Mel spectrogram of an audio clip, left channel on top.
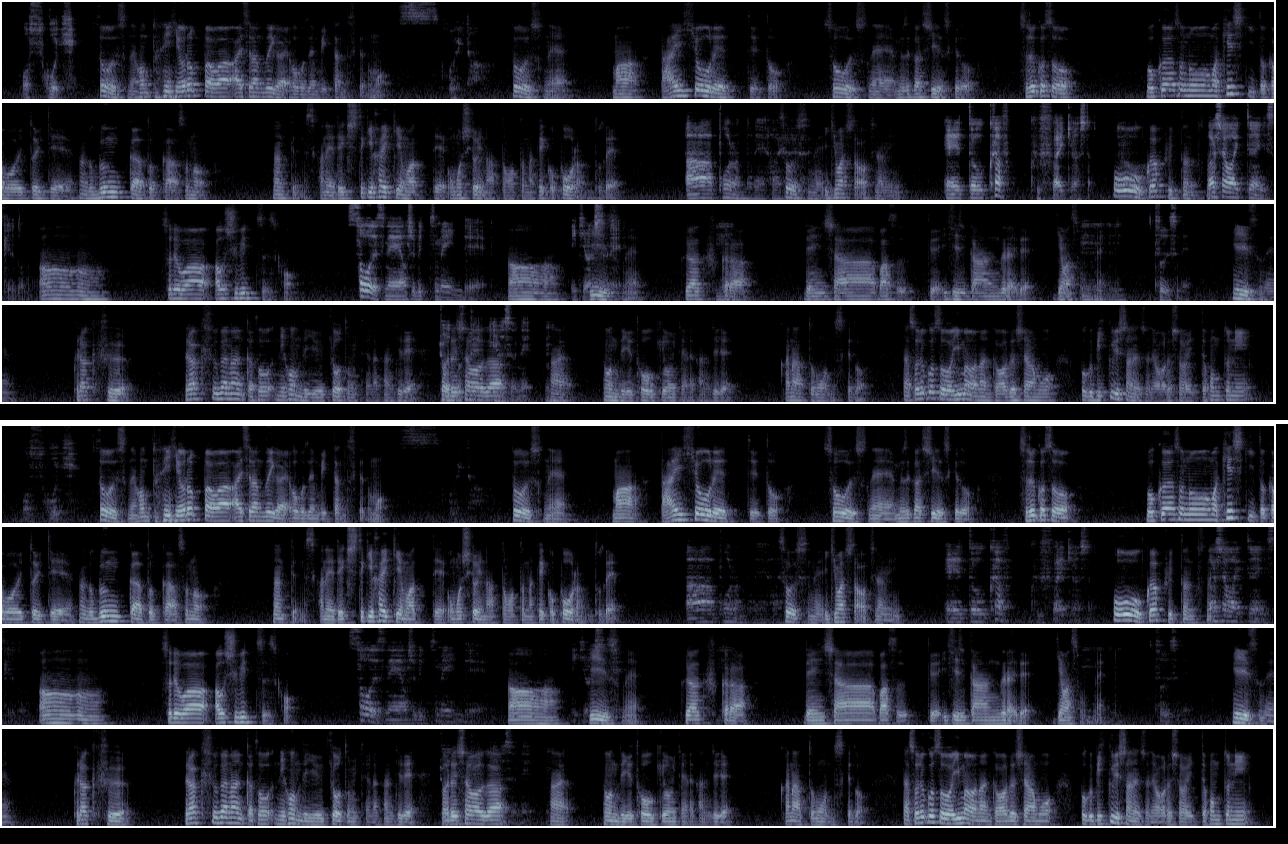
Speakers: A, on the left (about 50°); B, on the right (about 30°).
A: お、すごい。
B: そうですね。本当に <laughs> ヨーロッパはアイスランド以外ほぼ全部行ったんですけども。
A: すごいな。
B: そうですね。まあ、代表例っていうと、そうですね。難しいですけど、それこそ、僕はその、まあ景色とかは置いといて、なんか文化とか、その、なんていうんですかね、歴史的背景もあって面白いなと思ったのは結構ポーランドで。
A: ああ、ポーランドね。はいはいはい。
B: そうですね。行きましたちなみに。
A: えっと、クラクフは行きました。
B: おー、
A: あの、
B: クラクフ行ったんですね。
A: ワルシャワは行ってないんですけれども。
B: ああ、それはアウシュビッツですか
A: そうですね。アウシュビッツメインで
B: ああー、
A: 行きましたね。
B: いいですね。クラクフから
A: うん。
B: 電車、バスって1時間ぐらいで行けますもんね。
A: うんうんうん。そうですね。
B: いいですね。クラクフ。クラクフがなんかと、日本でいう京都みたいな感じで、
A: 京都って言いますよね。
B: ワルシャワが、
A: うん。
B: はい、日本でいう東京みたいな感じで、かなと思うんですけど。だからそれこそ今はなんかワルシャワも、僕びっくりしたんですよね、ワルシャワ行って。本当に、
